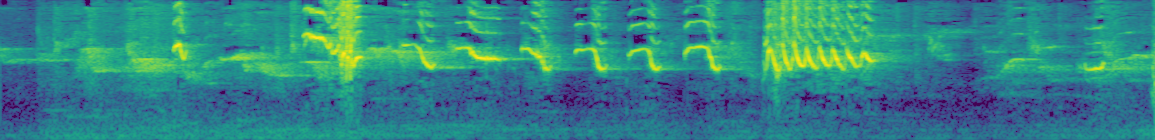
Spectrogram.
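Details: Jalak putih, black-winged starling, singing full 'ngeroll' with head-nodding to provoke other starlings: clear whistled downslurred notes repeated in a series, then a quick high trilling burst and a final whistle.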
